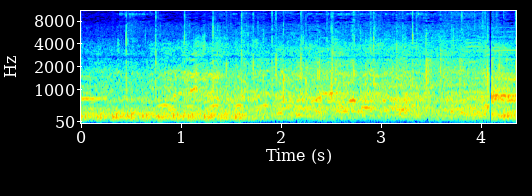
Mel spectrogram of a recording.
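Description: Theatre audience laughing and chattering, with scattered sharp knocks from barefoot actors running and scuffling on the stage.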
